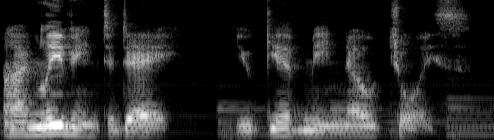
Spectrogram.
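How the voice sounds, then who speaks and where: A put-on character voice, raspy and gruff with an angry tone, speaks at a fairly slow pace over music in the background. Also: man, medium pitch for a man. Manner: gruff, determined, angry.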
